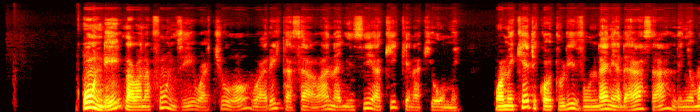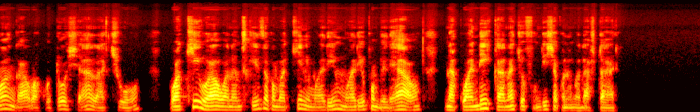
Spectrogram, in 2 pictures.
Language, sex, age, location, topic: Swahili, male, 25-35, Dar es Salaam, education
